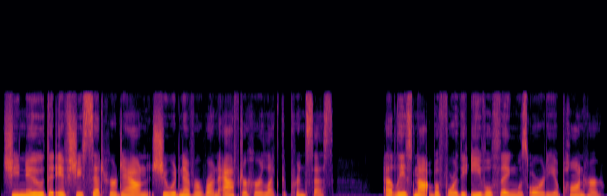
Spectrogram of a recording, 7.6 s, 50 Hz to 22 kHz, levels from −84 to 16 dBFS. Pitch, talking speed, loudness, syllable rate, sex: 205 Hz, 220 wpm, -19 LUFS, 5.4 syllables/s, female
